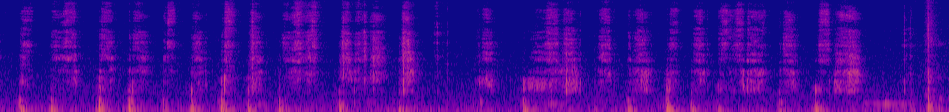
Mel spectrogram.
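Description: A blue dry-erase marker writes large letters on a small melamine lap whiteboard lying flat. It makes a steady run of short, rasping strokes, each with a low thump of marker on board and a bright, scratchy squeak. Brief pauses fall between letters.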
